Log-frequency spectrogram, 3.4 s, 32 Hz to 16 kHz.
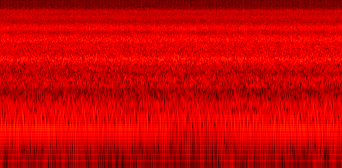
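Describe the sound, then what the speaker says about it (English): Steady broadband wind rush over an aircraft canopy in the X-Plane 12 flight simulator, a continuous loud hiss layered over a low engine drone with no talking. "Now you're going to start to hear that wind hitting the canopy."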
